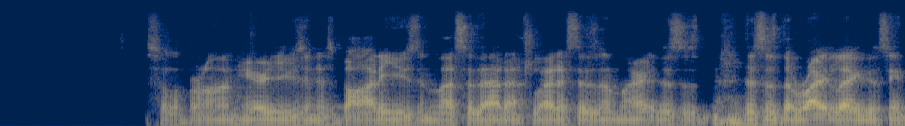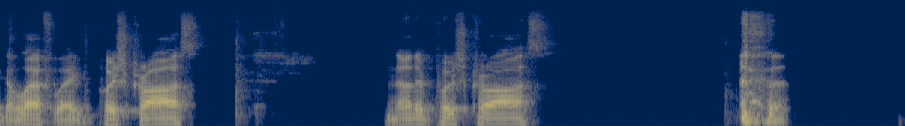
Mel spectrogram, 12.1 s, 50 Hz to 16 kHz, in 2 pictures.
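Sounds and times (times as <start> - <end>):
man coughing: 10.9 - 11.4.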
